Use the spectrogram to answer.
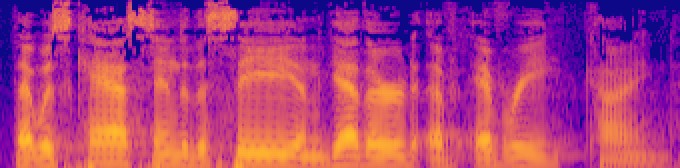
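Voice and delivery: loud, ringing pulpit delivery; sermon voice building to full force; preaching. Acted. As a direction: proclaim it to the congregation. Preacher reads scripture, expounds.

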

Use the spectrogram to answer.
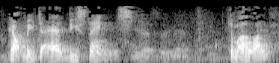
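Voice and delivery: low, soft plea to God; quiet prayer. Acted. Believer asking the Lord for help, quiet prayer. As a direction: pray it humbly, low and hushed. Short prayer after the outburst.

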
